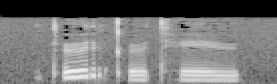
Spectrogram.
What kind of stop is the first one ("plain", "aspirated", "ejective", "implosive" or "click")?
ejective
